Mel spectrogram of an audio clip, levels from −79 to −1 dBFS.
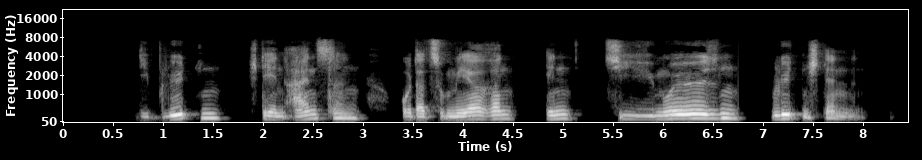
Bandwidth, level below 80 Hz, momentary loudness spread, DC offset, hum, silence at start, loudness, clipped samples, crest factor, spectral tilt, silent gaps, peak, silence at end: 7.6 kHz; -58 dBFS; 18 LU; under 0.1%; none; 0.75 s; -17 LUFS; under 0.1%; 16 dB; -6 dB/octave; 1.72-1.86 s, 3.27-3.38 s, 4.62-4.82 s, 5.21-5.41 s, 6.85-7.08 s; -2 dBFS; 0.5 s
